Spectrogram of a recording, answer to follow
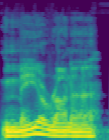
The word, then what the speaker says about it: Majorana: Those are firmians which are their own antiparticle and a nutrino is possibly a mayorana uh nutrino and it's spelled it's spelled majorana but uh it's Italian physicist who uh Fermy actually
